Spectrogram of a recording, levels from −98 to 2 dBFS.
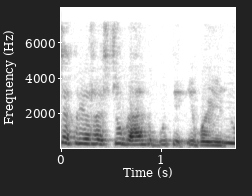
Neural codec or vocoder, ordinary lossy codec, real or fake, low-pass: codec, 16 kHz, 16 kbps, FunCodec, trained on Chinese and English, 50 frames a second; MP3, 48 kbps; fake; 7.2 kHz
